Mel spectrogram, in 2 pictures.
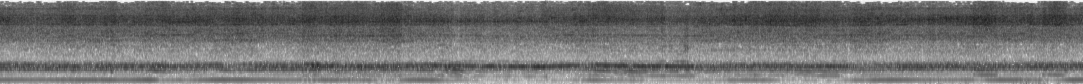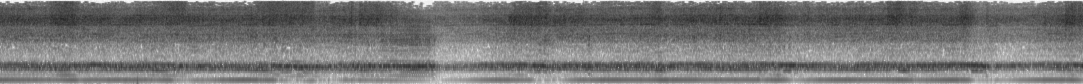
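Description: Corded electric mouse sander running steadily with a whine whose pitch wavers as it is pressed against a painted wood sign, sanding through the paint to distress it. The sound dips briefly about three-quarters of the way through, then carries on.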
